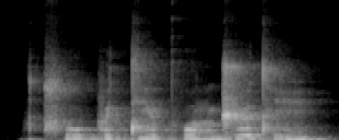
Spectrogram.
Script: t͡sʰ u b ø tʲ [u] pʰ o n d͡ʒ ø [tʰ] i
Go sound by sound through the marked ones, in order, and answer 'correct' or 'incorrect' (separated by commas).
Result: incorrect, correct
